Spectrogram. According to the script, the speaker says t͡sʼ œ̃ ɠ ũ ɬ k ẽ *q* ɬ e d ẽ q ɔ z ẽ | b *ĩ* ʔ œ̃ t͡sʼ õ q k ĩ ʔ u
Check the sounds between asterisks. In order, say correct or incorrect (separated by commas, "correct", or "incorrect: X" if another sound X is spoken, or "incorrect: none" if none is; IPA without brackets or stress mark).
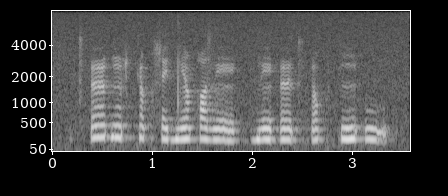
correct, incorrect: ẽ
